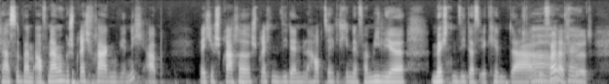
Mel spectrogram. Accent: Bonn, North Rhine-Westphalia, Germany; Bonn ist meine Heimatstadt.

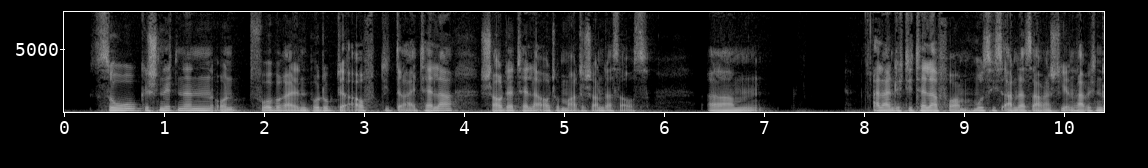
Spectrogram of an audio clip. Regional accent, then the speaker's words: Würzburg, Bavaria, Germany; bin ja gebürtiger Würzburger

